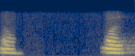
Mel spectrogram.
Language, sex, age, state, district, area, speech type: Kannada, female, 30-45, Karnataka, Udupi, rural, conversation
